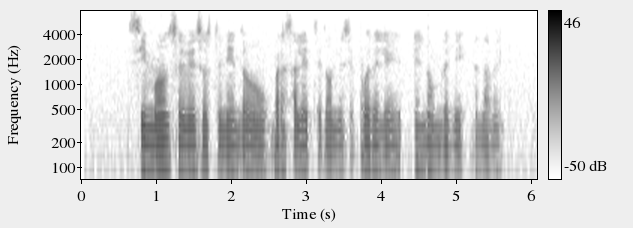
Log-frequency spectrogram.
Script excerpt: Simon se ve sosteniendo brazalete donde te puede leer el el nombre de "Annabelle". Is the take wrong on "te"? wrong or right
wrong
